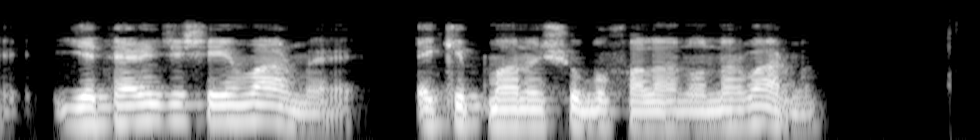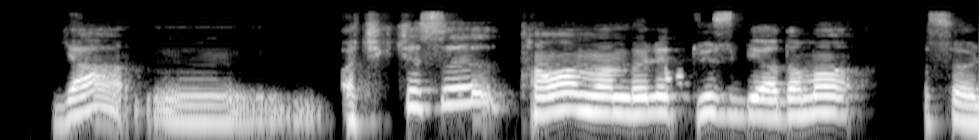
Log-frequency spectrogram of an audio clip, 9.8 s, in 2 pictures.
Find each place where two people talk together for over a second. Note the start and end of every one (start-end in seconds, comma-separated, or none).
none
